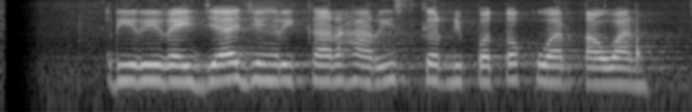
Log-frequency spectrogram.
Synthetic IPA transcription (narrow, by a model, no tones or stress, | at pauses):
riɾiɾɛd͡ʒad͡ʒɨŋɾikarɦaɾiskɨrdipɔt̪ɔkuwart̪awan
